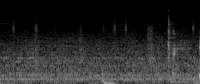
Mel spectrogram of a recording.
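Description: Small space heater running: a steady whir with a low hum, and faint regular ticks about twice a second.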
